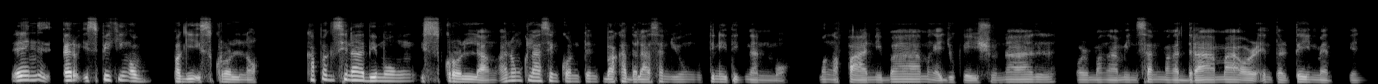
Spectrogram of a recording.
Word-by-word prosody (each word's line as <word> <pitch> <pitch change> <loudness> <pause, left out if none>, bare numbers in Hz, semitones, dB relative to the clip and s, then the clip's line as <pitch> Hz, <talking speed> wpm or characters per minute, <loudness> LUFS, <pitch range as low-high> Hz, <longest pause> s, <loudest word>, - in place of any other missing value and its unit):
And, 200 +3 +7 0.2
pero 190 +1 +9
speaking 200 +3 +1
of 135 -2 -3 0.2
pag-i-scroll 125 -3 +2
'no, 110 -2 -5 0.4
kapag 205 0 0
sinabi 195 -7 +7
mong 155 -1 0
scroll 125 -1 +3
lang, 100 -1 +2
anong 180 +6 0
klaseng 170 -3 +1
content 135 -2 -3
ba 120 - +2
kadalasan 120 +2 -1
yung 115 -1 -10
tinitignan 115 -4 -4
mo? 90 -2 -11 0.3
Mga 110 -2 -6
funny 105 +1 0
ba? 120 +1 -2
Mga 115 -6 -5
educational 115 +3 -4 0.2
or 110 - -4
mga 105 0 -7
minsan, 110 +2 -4
mga 105 -2 -4
drama 110 +2 0
or 100 -1 +1
entertainment, 105 -1 -4 0.2
ganyan. 100 0 -12
115 Hz, 140 wpm, -22 LUFS, 105-140 Hz, 0.4 s, pero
